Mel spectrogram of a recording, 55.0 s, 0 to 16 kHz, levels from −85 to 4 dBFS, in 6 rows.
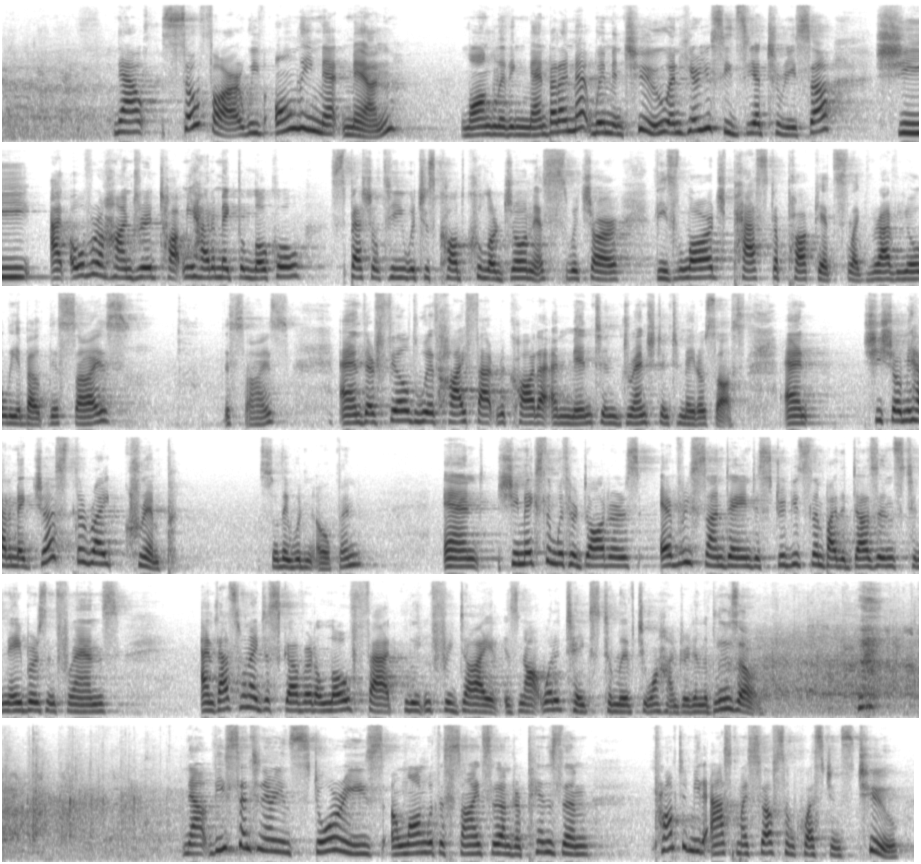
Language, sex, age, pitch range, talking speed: Arabic, female, 50-69, 200-255 Hz, 150 wpm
